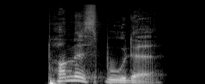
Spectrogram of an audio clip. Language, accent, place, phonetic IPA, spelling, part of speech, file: German, Germany, Berlin, [ˈpʰɔməsˌbuːdə], Pommesbude, noun, De-Pommesbude.ogg
- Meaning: 1. chip shop, chippy 2. synonym of Bumsbude (“shitco”)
